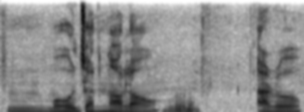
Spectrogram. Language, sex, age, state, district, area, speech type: Assamese, female, 18-30, Assam, Udalguri, urban, spontaneous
